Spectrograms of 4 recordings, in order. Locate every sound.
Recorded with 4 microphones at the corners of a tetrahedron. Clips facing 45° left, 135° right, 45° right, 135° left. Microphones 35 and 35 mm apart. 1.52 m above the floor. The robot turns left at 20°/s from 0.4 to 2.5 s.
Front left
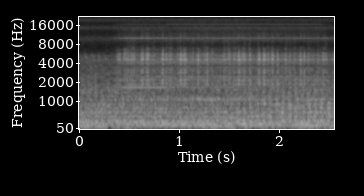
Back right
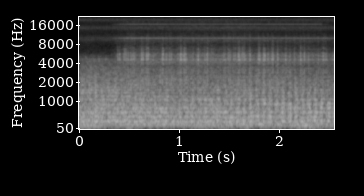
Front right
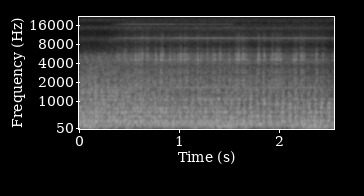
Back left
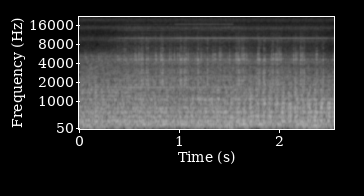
0.0 s a helicopter: 140° right; by 2.6 s straight behind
